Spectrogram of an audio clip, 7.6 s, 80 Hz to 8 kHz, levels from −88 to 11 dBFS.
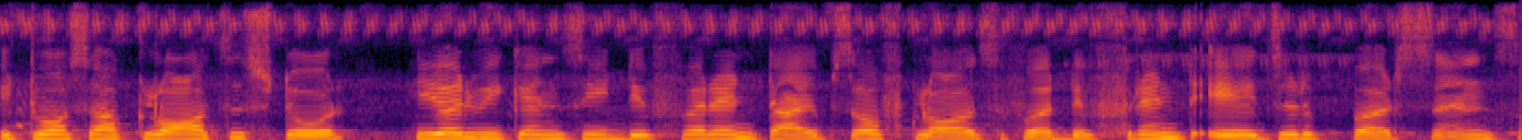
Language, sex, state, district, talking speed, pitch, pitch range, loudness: English, female, Punjab, Kapurthala, 135 wpm, 225 Hz, 205-235 Hz, -16 LUFS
